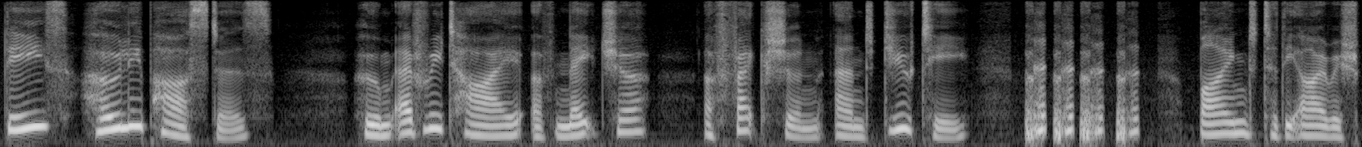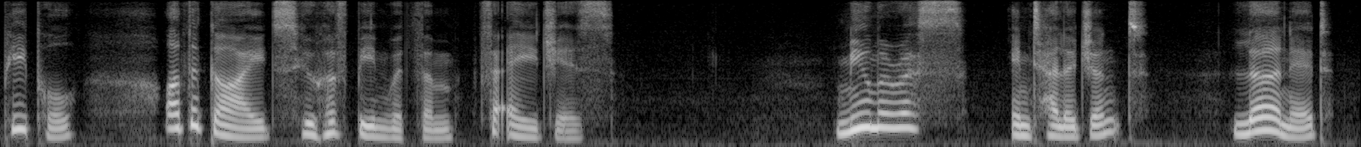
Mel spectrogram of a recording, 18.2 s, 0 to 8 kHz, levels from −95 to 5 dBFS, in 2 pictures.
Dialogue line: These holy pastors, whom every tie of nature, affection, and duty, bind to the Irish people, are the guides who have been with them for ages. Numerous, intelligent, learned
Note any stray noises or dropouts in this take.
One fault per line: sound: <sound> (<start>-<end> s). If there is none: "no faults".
sound: laugh (6.8-7.6 s)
